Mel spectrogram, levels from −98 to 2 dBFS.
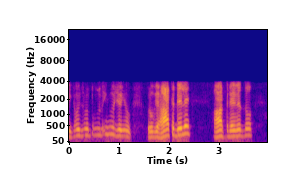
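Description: From the start, the speech carries GSM full-rate codec damage. The codec rebuilds the vocal tract from a model driven by sparse pulses. It discards everything above 4 kHz. The result is a plainly audible buzzy, gravelly roughness, muffled at the top.

At 3.12 s come lost GSM frames, lasting until about 3.19 s. The gap is 40 ms, which fits two missing 20 ms frames. The decoder repeats the last good frame's settings. This leaves a brief rough, metallic ring.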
